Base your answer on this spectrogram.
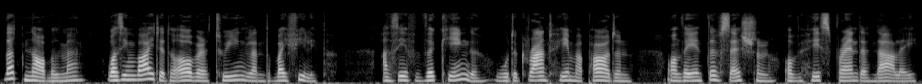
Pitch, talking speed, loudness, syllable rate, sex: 175 Hz, 170 wpm, -20 LUFS, 4.7 syllables/s, female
